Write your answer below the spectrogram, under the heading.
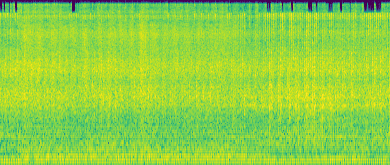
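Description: Loud steady idle with a dull repeating knock riding over the low engine drone: a knock at idle, cause not identified.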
